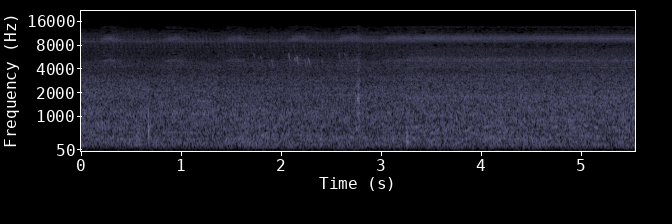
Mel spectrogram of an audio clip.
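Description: Outdoor ambience: a high-pitched insect buzz that pulses at first and then holds steady from about halfway, over a steady hiss.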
